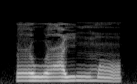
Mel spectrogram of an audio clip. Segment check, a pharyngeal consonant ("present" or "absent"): present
